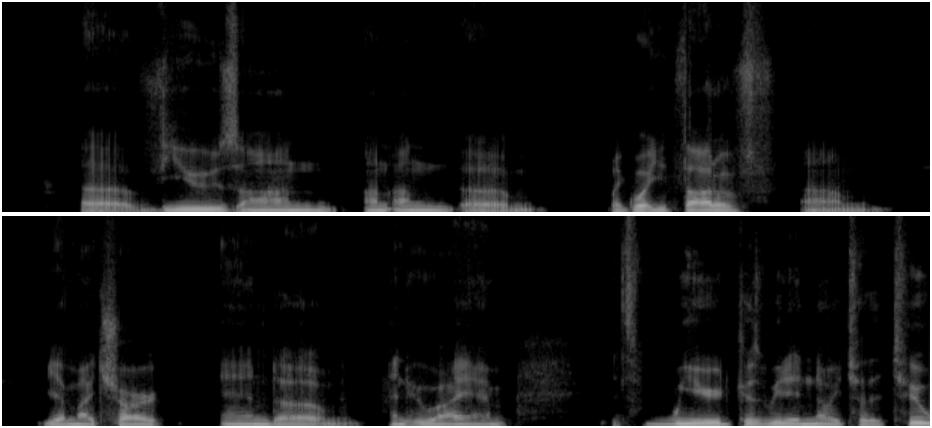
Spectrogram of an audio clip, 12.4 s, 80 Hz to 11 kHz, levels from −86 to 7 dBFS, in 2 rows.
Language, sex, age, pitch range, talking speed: English, male, 20-39, 100-115 Hz, 145 wpm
